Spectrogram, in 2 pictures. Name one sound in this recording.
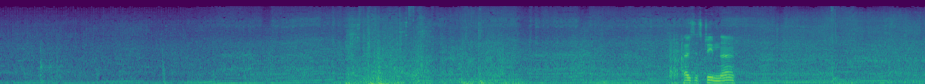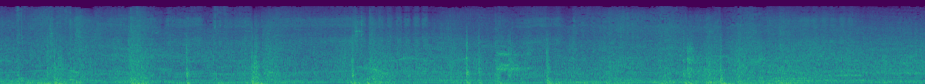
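Game car engines hum and boost.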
